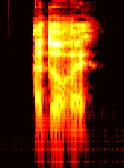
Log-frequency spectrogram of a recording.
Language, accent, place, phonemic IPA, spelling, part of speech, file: French, France, Lyon, /a.dɔ.ʁɛ/, adorais, verb, LL-Q150 (fra)-adorais.wav
- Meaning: first/second-person singular imperfect indicative of adorer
